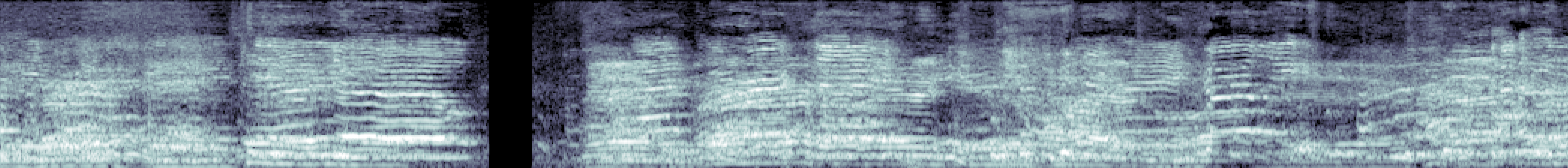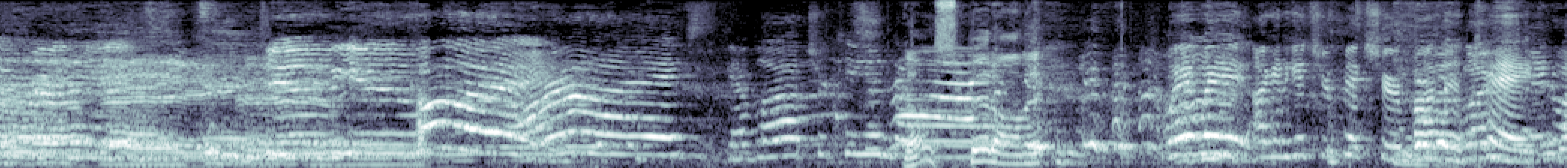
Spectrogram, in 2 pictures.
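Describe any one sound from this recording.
Several adults talk and laugh nearby.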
